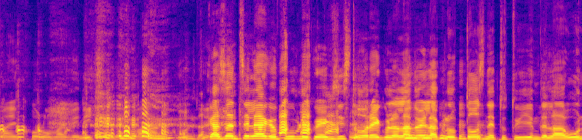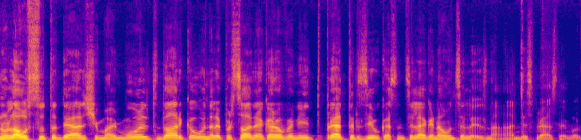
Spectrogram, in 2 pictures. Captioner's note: everyone laughs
